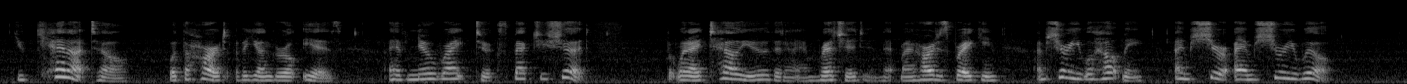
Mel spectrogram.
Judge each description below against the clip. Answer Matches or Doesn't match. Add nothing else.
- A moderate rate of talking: Doesn't match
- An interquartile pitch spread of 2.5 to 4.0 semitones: Doesn't match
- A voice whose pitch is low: Doesn't match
